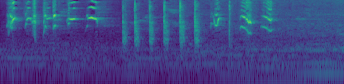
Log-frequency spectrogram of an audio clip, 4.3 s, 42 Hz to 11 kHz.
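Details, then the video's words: Nodding young black-winged starling in song: a few slurred whistled notes, then a regular train of dry clicking ticks roughly every fifth of a second, ending with downslurred whistles and harsh notes. "Pancingan Burung Jalak Malas Bunyi dengan Kicauan Jalak Kebo Muda Gacor Manggut2"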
